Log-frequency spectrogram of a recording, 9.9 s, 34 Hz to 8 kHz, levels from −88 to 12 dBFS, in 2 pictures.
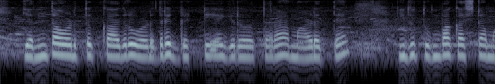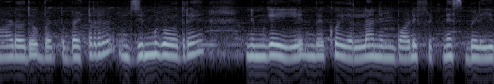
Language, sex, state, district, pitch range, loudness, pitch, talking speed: Kannada, female, Karnataka, Mysore, 195-220 Hz, -28 LUFS, 210 Hz, 135 wpm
